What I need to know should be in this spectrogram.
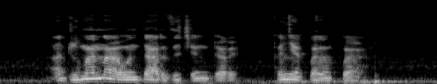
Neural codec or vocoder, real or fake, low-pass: codec, 24 kHz, 3.1 kbps, DualCodec; fake; 10.8 kHz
